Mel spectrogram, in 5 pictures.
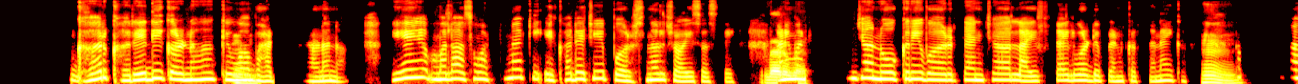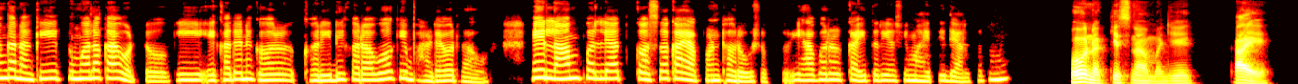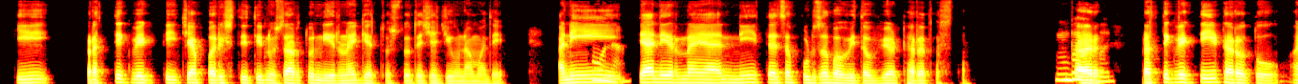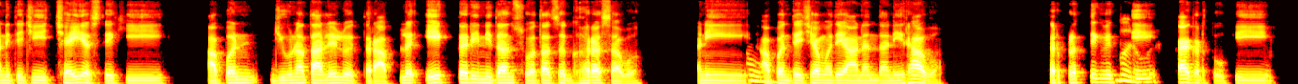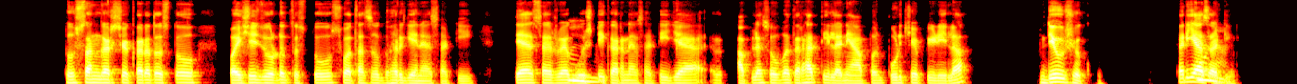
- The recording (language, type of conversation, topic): Marathi, podcast, घर खरेदी करायची की भाडेतत्त्वावर राहायचं हे दीर्घकालीन दृष्टीने कसं ठरवायचं?
- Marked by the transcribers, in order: other background noise; in English: "पर्सनल चॉईस"; in English: "लाईफस्टाईलवर डिपेंड"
